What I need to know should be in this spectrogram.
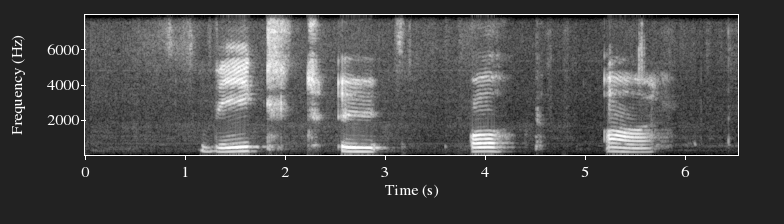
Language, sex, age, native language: Icelandic, male, 6, Icelandic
